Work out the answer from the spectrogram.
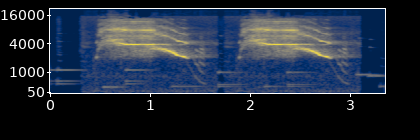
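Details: Two drawn-out, piercing screams from a harpy eagle, each a sustained high wail that falls away at the finish, set over soft music.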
